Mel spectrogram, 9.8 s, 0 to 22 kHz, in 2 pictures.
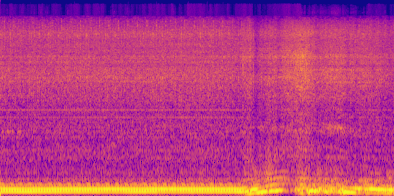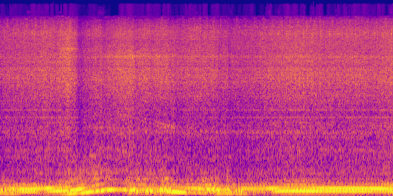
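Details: Lucore Automotive MKIII Supra with 2JZ-GTE twin-turbo swap, rebuilt after turbo bearing/bushing failure, heat shields and turbo blankets added, coolant filled, first run before oil drain; smooth steady idle, two clean even throttle blips, no whine or rattle, healthy.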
